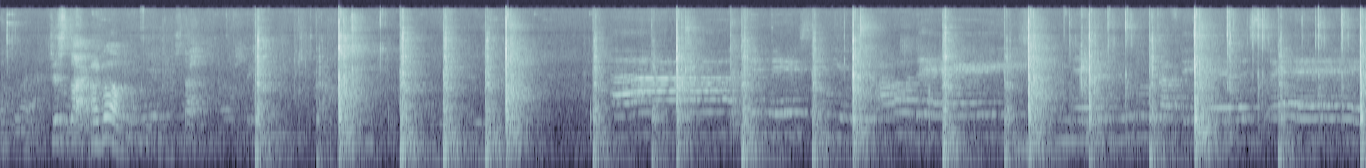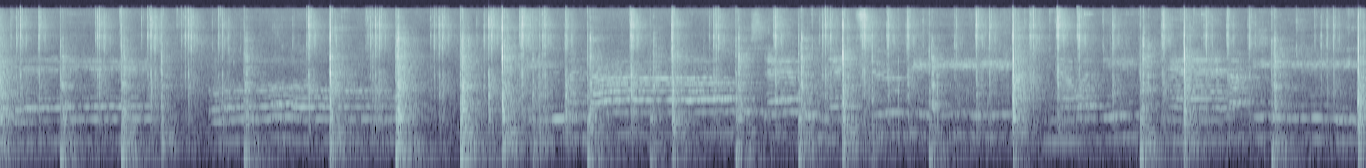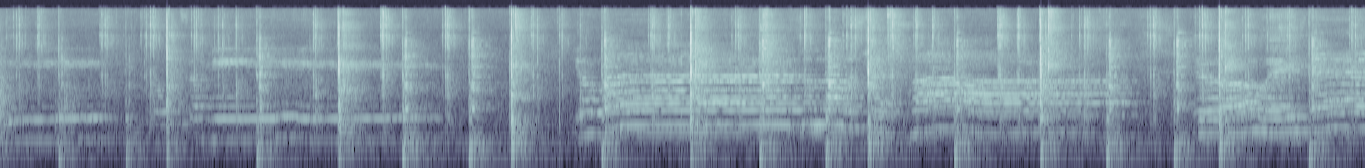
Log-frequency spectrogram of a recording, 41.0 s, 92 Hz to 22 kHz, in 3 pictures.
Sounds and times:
Female singing: 6.0s - 17.8s, 18.6s - 31.9s, 33.0s - 40.9s.

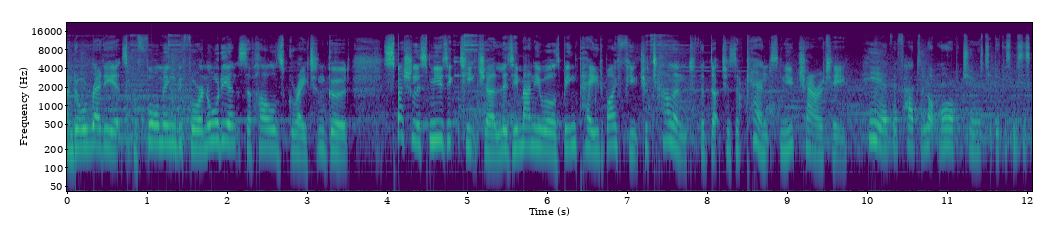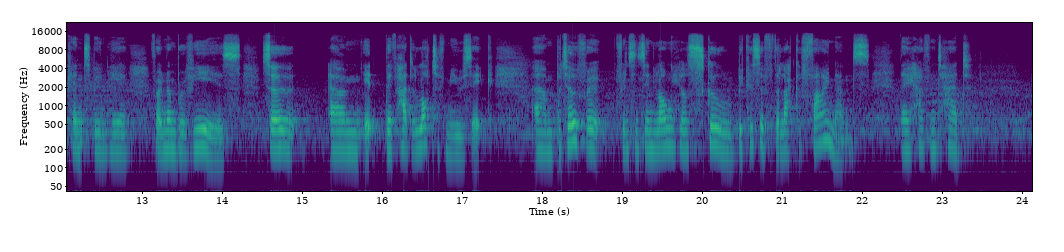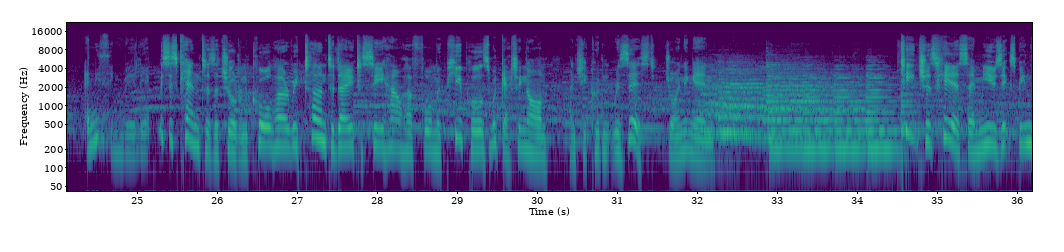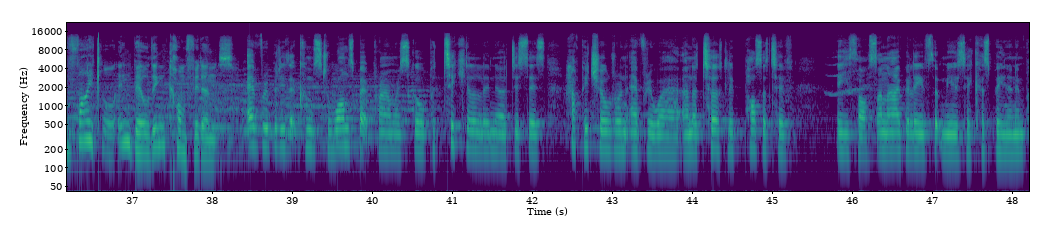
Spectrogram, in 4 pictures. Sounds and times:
Speech: 24.4s - 32.2s, 34.6s - 45.2s, 45.8s - 48.2s.

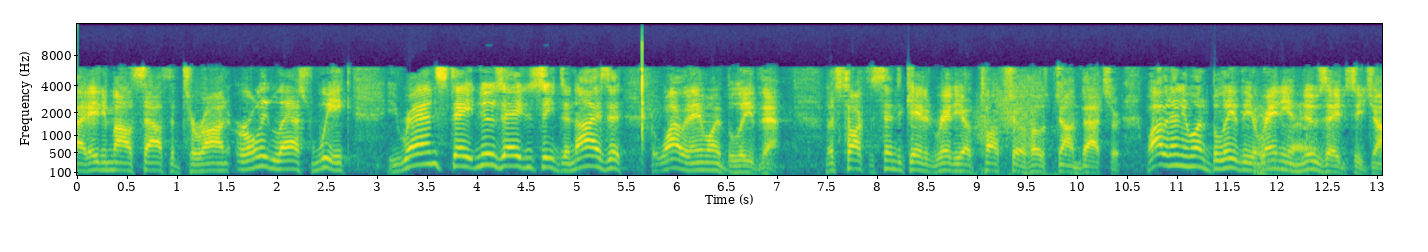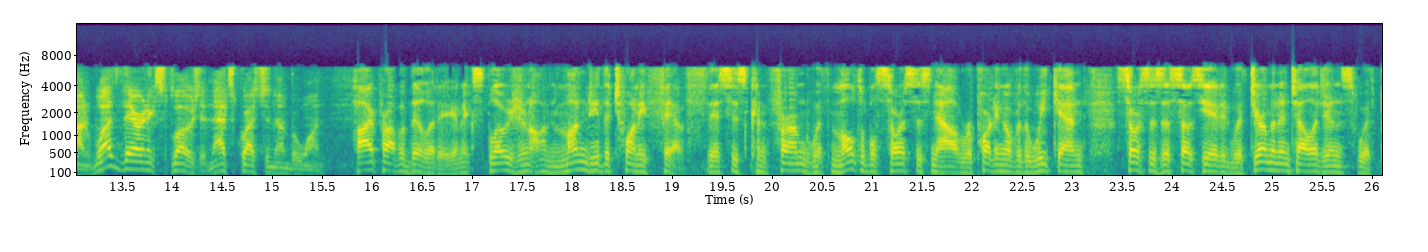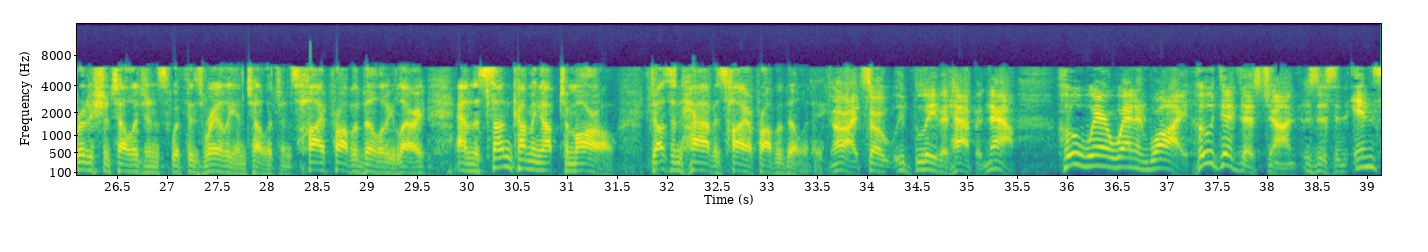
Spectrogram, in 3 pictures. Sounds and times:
Speech: 0.0s - 39.1s.

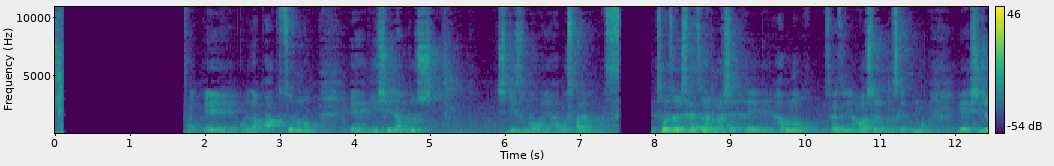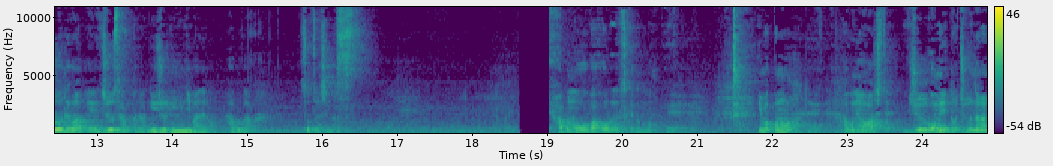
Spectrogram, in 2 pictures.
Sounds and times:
Speech: 1.7s - 16.6s, 19.0s - 21.1s, 21.8s - 24.8s.

